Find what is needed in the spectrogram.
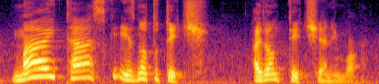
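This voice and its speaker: Here a man is talking. His pitch swings very widely. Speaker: professor and workshop facilitator. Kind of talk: lecture. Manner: fast; animated.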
